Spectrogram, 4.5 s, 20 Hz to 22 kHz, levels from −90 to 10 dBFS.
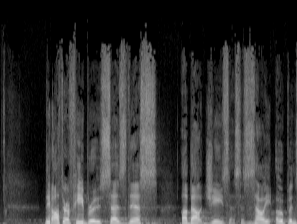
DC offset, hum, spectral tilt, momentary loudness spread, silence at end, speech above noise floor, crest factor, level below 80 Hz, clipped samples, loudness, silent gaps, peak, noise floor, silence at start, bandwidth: under 0.1%; none; -4.5 dB/octave; 10 LU; 0 s; 31 dB; 18 dB; -44 dBFS; under 0.1%; -18 LUFS; none; 0 dBFS; -49 dBFS; 0.05 s; 18.5 kHz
